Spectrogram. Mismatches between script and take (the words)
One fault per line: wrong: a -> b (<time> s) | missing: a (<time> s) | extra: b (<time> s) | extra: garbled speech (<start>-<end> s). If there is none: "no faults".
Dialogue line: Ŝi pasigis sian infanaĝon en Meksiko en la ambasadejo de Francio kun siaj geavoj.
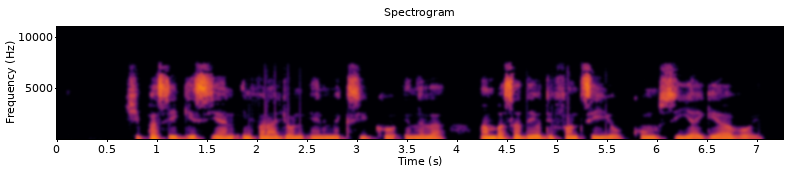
no faults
